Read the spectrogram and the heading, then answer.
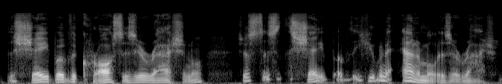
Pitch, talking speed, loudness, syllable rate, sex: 100 Hz, 205 wpm, -21 LUFS, 6.1 syllables/s, male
